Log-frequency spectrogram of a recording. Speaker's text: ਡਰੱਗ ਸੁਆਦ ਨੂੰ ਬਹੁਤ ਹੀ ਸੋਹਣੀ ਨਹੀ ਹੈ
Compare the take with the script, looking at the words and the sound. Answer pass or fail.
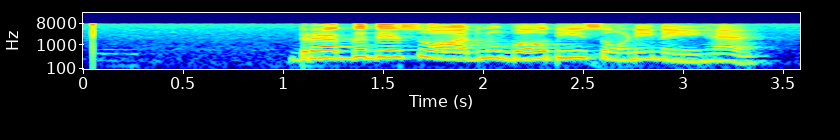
fail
